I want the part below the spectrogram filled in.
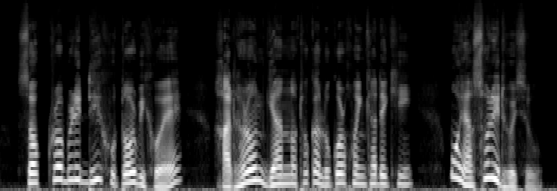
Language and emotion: Assamese, surprised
